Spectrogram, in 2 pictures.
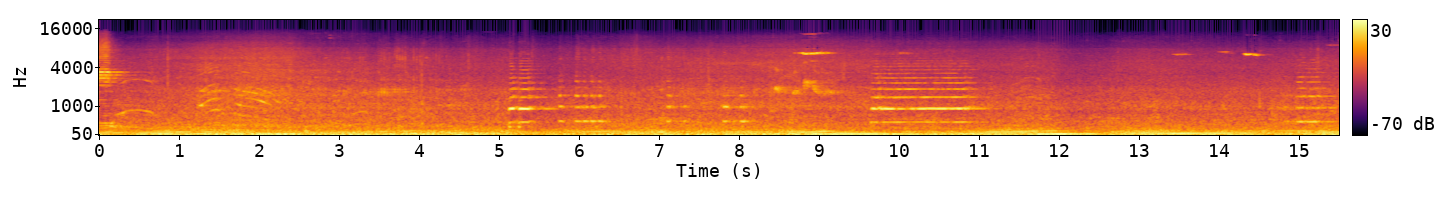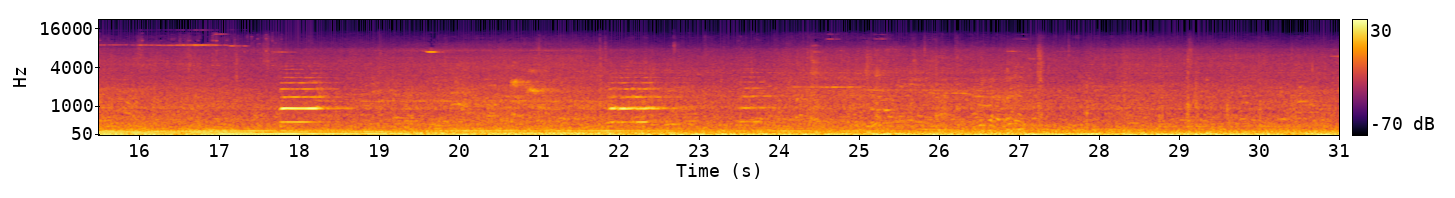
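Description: City street traffic: a steady rumble of car engines passing close by, with several short car-horn toots spread through the middle of the stretch.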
